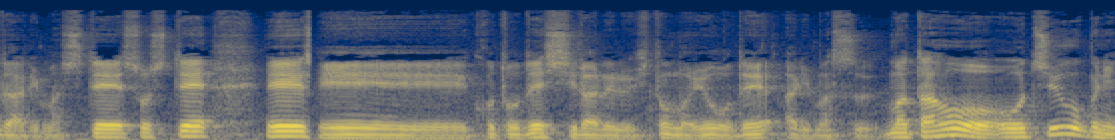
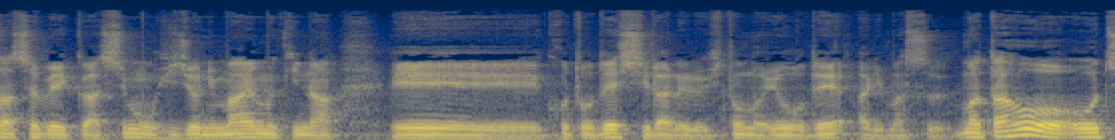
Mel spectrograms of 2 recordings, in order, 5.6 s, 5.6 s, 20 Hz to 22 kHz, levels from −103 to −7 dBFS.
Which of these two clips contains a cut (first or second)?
first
